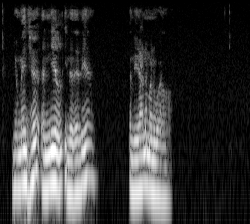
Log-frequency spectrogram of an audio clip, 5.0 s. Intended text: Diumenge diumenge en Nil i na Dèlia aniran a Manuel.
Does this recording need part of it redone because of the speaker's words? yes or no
yes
